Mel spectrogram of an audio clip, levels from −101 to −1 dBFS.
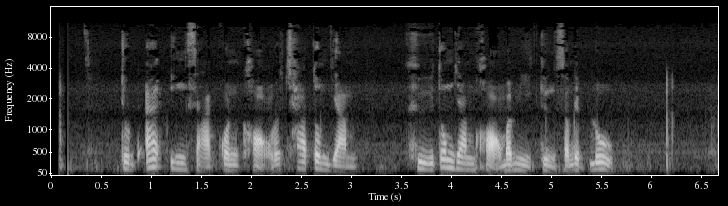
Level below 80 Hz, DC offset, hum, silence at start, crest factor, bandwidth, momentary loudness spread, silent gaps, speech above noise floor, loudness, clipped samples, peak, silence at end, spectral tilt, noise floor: -80 dBFS; under 0.1%; none; 0.1 s; 22 dB; 11.5 kHz; 12 LU; none; 31 dB; -28 LUFS; under 0.1%; -6 dBFS; 1.05 s; -6.5 dB/octave; -58 dBFS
